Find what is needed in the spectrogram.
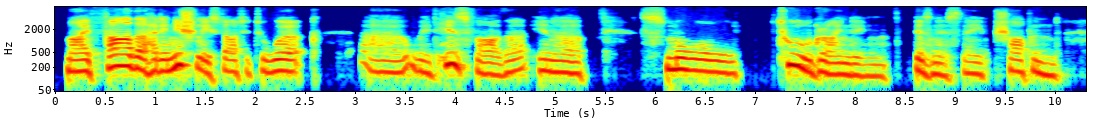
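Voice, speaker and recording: A man with a fairly high pitch and a somewhat breathy voice talks at a very slow pace with lively intonation. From southern England, Surrey. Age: 70s. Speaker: professor. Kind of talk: interview. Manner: hesitant fillers.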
